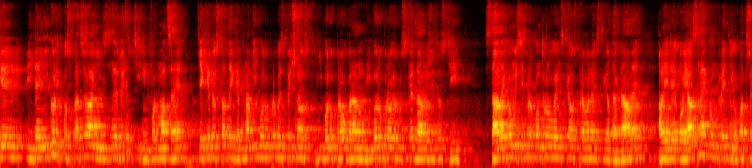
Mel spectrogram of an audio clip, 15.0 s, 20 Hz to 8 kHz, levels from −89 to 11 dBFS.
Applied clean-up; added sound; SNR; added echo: neural separator model SepFormer DNS4.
